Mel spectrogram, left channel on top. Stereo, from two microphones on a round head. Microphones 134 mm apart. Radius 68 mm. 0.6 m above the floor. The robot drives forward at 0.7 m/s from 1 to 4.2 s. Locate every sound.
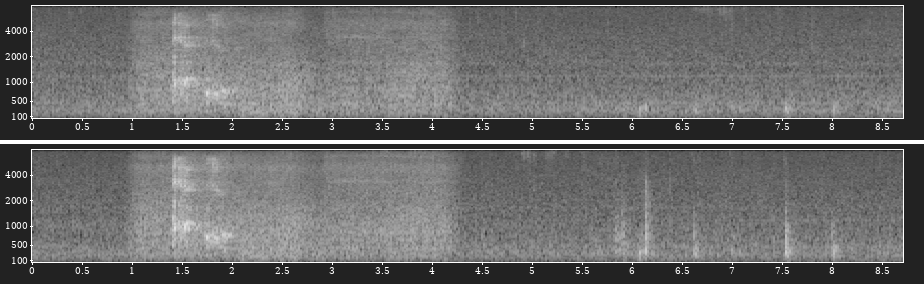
1.4 s a cough: 40° right (ahead or behind), 1.5 m; by 2.1 s 35° right (ahead or behind), 1.6 m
